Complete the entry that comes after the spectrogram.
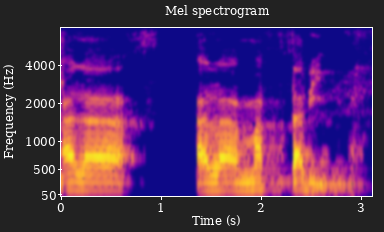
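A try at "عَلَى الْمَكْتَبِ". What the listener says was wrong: Ala maktabi apa alal maktabi? Nah, di situ ada alif lamnya, jangan terlupa.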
